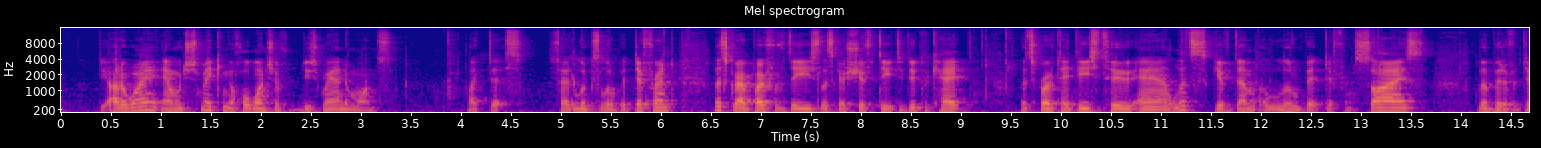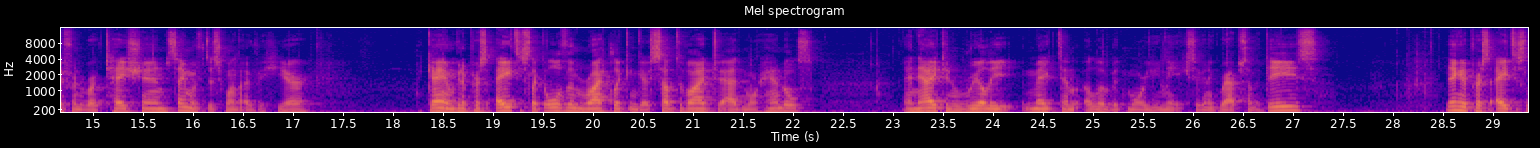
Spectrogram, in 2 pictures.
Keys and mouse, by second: 2.1 g, 6.5-15.5 middle drag, 6.5 a, 6.9 KP_7, 8.0 shift+d, 9.4 r, 12.2 g, 13.1 r, 14.2 g, 15.5 click, 15.5 g, 16.2-20.3 middle drag, 17.2 r, 18.7 a, 20.3-29.3 right drag, 22.1 g, 23.7 g, 26.8 click, 26.8-29.3 middle drag, 27.0 g, 28.9 a.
